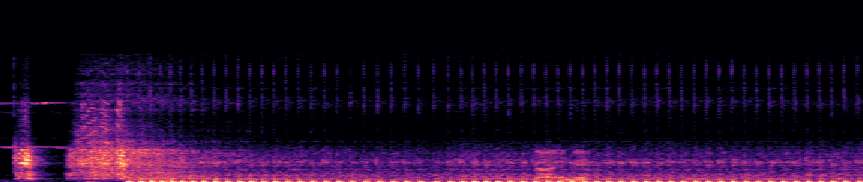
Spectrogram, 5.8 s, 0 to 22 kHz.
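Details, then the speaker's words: Yamaha Mio GT injected scooter, new injector fitted, restarted after CO trim cut from 15% to 7%, which had given 2000 rpm. Brief start-up blip, then a steady even putter, smooth and regular; normal idle. "Nah, kita lihat untuk CO yang tadi kita kurangi, kita dapat RPM di berapa. Setelah kita tadi merubah CO menjadi 7% yang sebelumnya di angka 15%."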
